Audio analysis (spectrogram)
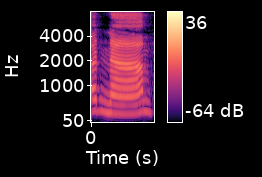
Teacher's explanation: คำว่าน้ำเป็นรูปโทแต่เสียงตรี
